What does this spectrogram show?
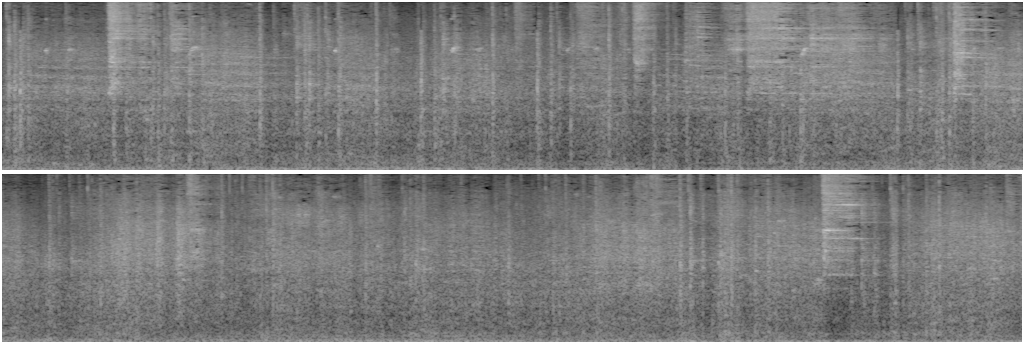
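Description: Double-stack intermodal well cars rolling past at track speed: a loud, steady low rumble of steel wheels on rail, broken by scattered sharp clicks and clanks.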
